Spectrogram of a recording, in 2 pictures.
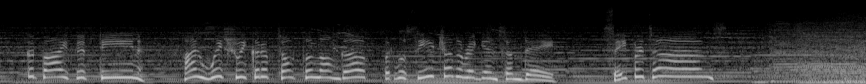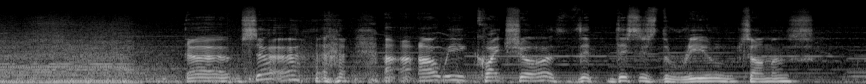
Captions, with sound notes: Goodbye, Fifteen! I wish we could have talked for longer, but we'll see each other again someday. Safe returns! *freighter honks* Uh.. Sir.. *nervous laugh* Are we quite sure that... this is the real Thomas?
